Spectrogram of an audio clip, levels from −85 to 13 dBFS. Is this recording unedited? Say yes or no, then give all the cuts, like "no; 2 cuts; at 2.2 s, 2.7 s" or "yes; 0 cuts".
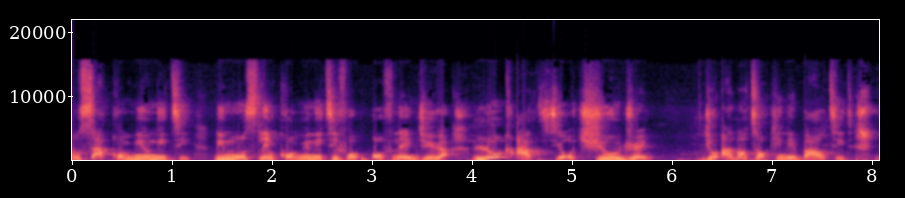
yes; 0 cuts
